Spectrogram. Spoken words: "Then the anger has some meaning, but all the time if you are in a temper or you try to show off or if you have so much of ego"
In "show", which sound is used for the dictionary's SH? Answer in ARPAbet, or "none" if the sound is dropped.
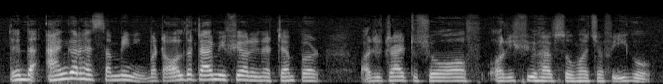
SH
